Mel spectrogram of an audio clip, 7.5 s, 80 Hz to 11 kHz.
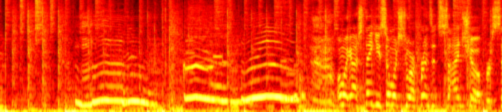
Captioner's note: R2 whistle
